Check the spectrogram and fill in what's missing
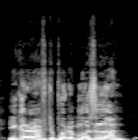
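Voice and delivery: fast, high mock scolding; hammed-up high, rapid telling-off; going ballistic. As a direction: scold the dog as its frantic owner. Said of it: "she was going ballistic with him".

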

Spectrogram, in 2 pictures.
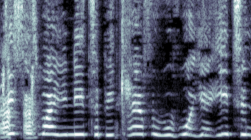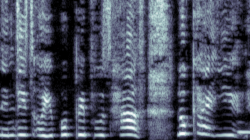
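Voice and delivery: high, loud telling-off; hammed-up scolding parent; mock parental scolding. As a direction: imitate an exasperated parent lecturing. Voices a parent scolding her.

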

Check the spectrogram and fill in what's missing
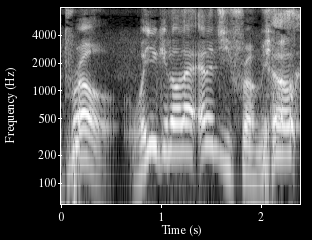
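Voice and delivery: high, amused, incredulous question through laughter; laughing disbelief. Retold or imitated. Teasing a hyped Knicks fan, laughing in disbelief. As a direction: ask it like you can't believe their energy. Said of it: "You're just like".

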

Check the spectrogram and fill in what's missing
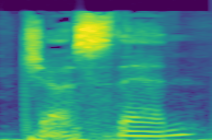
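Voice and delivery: usual speaking voice

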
